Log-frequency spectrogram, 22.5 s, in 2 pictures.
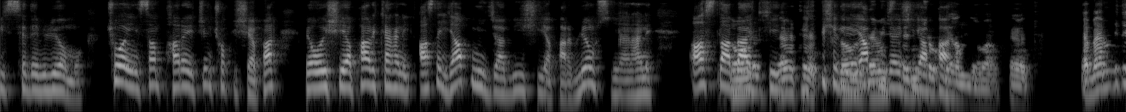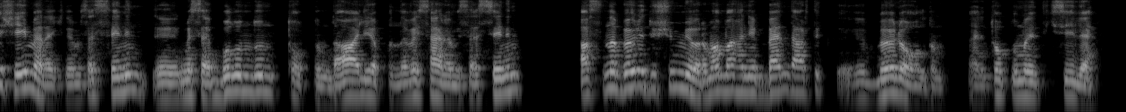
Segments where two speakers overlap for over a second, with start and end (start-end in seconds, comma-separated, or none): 7.3-9.6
